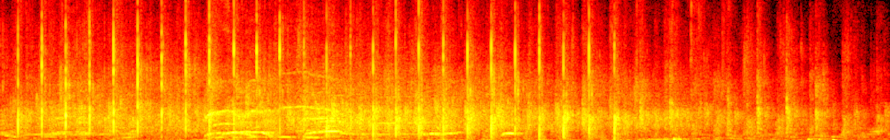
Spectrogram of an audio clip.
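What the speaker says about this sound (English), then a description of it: "How about another round of applause for our guest speaker tonight?" A crowd at an Air Force ball at Lajes Field in the Azores claps and applauds, sharp individual claps scattered across the room, with people talking and cheering over it before the clapping thins out.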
